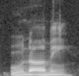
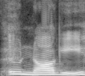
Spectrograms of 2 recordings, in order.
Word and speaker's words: unagi: rolls have rice yeah unami it's unagi unagi yeah dumb when he didn't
